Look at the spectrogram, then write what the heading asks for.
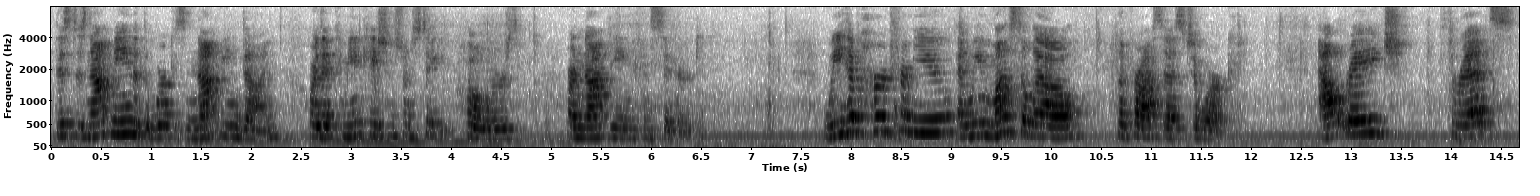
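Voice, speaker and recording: An American woman reading a prepared statement as a board president, in a formal, measured, firm manner. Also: fairly high pitch. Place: indoor public board meeting. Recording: echoey meeting room, distant mic, noise.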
